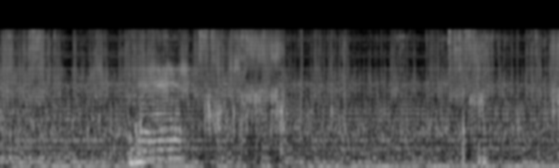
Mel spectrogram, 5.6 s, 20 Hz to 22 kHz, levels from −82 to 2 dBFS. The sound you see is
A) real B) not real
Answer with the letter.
B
